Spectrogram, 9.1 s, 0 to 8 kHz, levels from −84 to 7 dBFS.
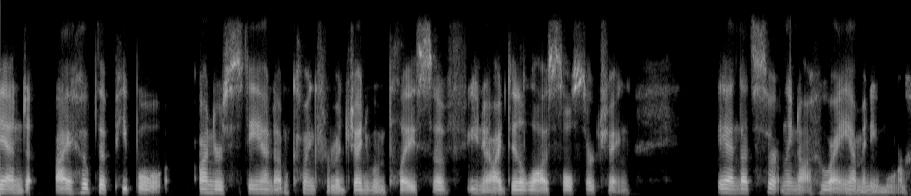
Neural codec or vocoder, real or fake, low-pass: none; real; 7.2 kHz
